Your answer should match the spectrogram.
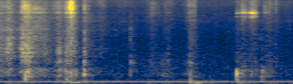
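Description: Faint rustling and a few light taps of cut-out figures being peeled off and pressed onto a flannel board.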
